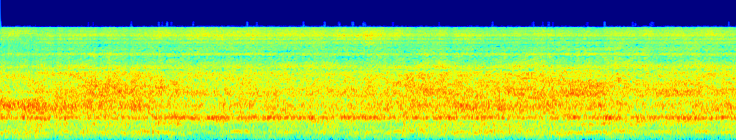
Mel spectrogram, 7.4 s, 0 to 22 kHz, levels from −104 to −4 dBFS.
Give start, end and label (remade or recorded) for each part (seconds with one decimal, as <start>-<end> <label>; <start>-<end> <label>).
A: 0.0-7.4 remade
